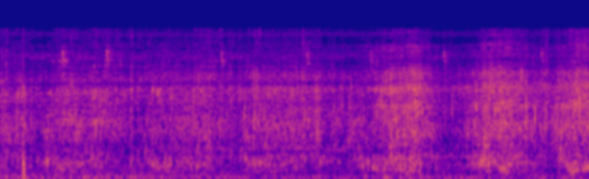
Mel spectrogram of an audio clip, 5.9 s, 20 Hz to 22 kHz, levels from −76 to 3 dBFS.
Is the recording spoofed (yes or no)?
no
